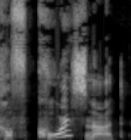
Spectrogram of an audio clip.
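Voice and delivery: high, slow, drawn-out retort; dismissive elf. A narrator's reading. Elf answering girl who knows nothing, dismissive. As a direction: stretch it out as if obvious.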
